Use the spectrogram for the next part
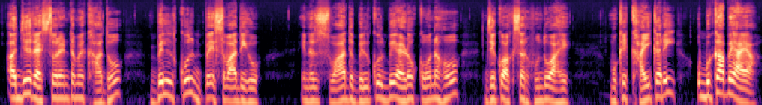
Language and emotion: Sindhi, disgusted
